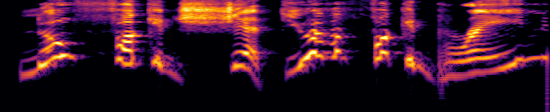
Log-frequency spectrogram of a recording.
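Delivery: high, incredulous rant; exasperated yell. Acted. Reader berating Chris over an obvious remark, exasperated yell. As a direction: rail at the author as an idiot.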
